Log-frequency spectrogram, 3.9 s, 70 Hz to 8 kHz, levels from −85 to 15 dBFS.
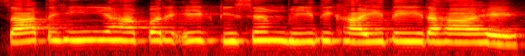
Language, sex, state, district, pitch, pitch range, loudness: Hindi, female, Uttar Pradesh, Saharanpur, 250 Hz, 240-265 Hz, -16 LUFS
